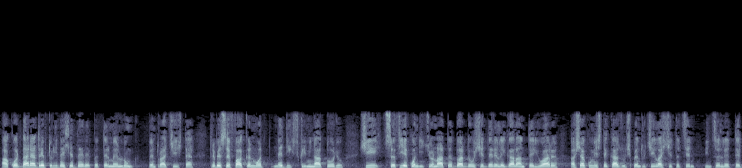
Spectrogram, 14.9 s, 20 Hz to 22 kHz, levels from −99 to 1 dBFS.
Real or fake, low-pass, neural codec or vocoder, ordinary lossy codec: real; 7.2 kHz; none; none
